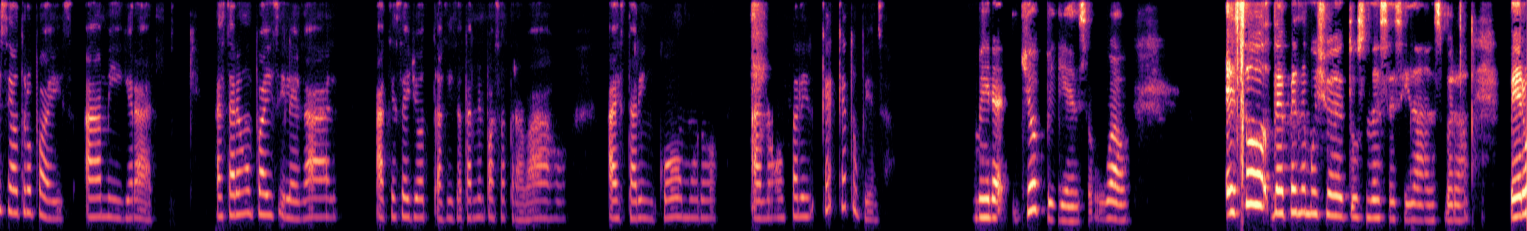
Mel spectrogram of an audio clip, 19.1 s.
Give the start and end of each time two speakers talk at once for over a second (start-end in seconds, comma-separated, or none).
none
